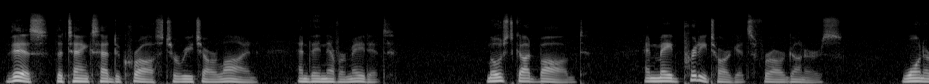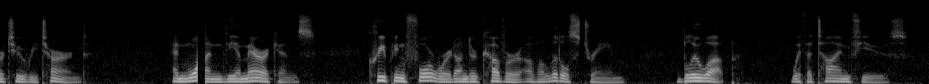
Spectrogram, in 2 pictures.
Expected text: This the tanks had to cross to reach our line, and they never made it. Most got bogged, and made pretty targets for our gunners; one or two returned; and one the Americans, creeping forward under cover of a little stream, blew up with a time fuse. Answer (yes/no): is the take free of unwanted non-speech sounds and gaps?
no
